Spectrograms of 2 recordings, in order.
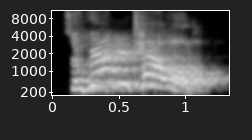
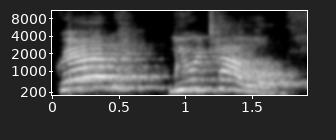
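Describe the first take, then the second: First: Said in the usual way. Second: Slow, drawn-out Grab your towel; slow it right down on Grab your towel; slow repeat. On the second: Shown as a demonstration.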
